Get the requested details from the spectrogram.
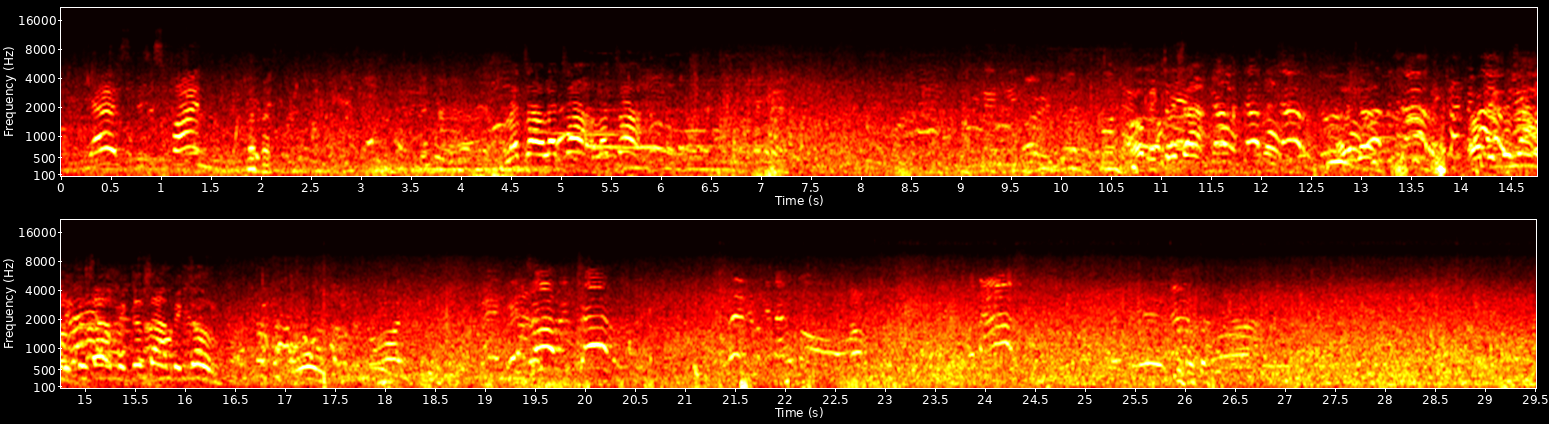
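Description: River water rushes and splashes steadily outdoors.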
